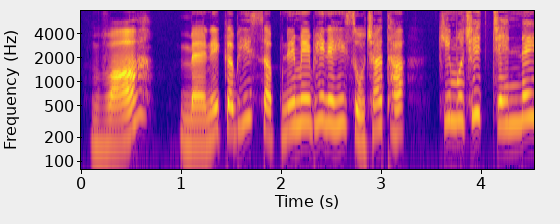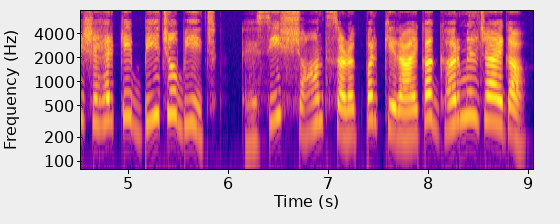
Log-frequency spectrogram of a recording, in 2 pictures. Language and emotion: Hindi, surprised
